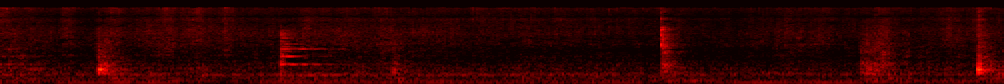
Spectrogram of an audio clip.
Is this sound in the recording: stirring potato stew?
yes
